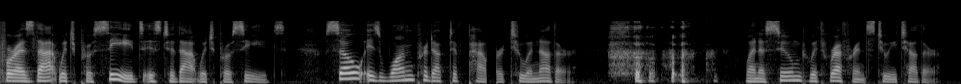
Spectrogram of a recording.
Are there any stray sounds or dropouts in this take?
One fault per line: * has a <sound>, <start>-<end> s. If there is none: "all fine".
* has a dropout, 4.9-5.0 s
* has a laugh, 6.1-7.2 s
